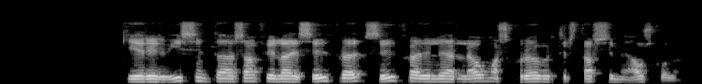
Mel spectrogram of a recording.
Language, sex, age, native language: Icelandic, male, 40-49, Icelandic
